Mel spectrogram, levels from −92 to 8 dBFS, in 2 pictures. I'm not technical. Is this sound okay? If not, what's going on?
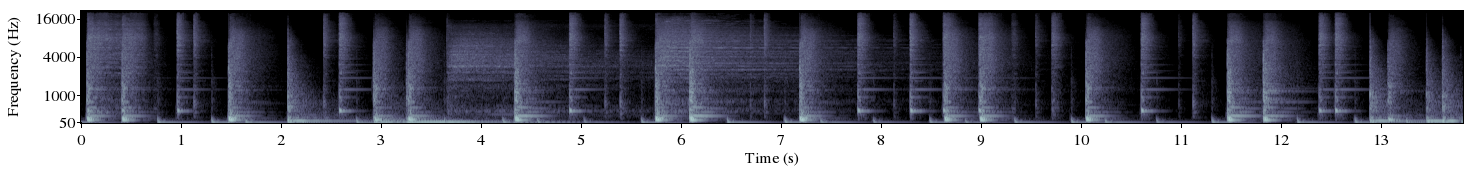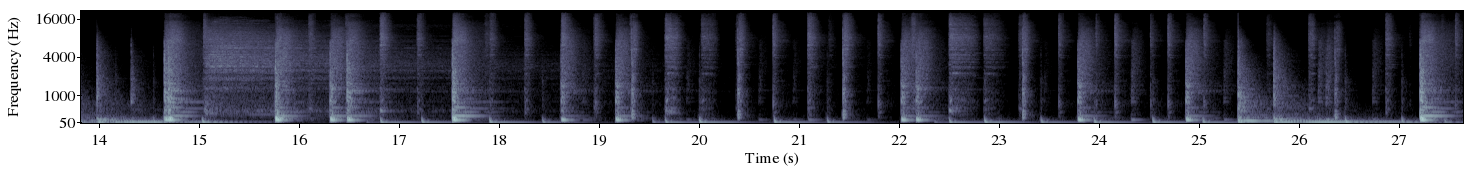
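Yes, this music sounds fine, with nothing going wrong anywhere in it. There are no technical problems to point out, so there's nothing here you need to worry about.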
